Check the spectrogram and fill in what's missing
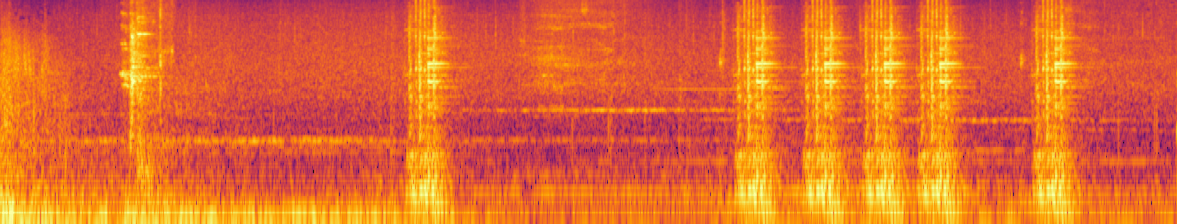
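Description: Confringo blasting spells going off in Hogwarts Legacy: a burst near the start, another a few seconds later, then a rapid run of four blasts and one more, each a sharp, loud boom over a low, steady game backdrop.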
